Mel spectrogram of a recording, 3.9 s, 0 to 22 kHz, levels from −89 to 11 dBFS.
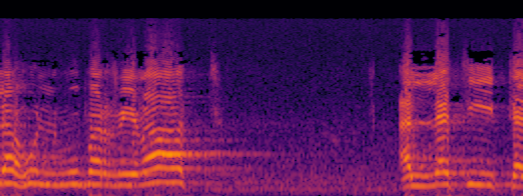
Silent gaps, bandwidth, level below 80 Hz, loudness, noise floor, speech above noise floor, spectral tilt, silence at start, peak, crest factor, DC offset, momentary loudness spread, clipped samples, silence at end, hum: none; 15 kHz; -56 dBFS; -20 LUFS; -46 dBFS; 25 dB; -3 dB/octave; 0 s; -6 dBFS; 16 dB; under 0.1%; 18 LU; under 0.1%; 0 s; none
